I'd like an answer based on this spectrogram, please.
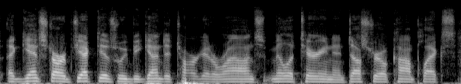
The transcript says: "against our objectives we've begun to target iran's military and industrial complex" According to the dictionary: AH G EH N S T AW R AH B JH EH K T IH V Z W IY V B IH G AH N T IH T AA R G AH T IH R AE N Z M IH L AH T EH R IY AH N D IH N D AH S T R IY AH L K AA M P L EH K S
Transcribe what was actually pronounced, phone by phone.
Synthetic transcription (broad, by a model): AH G EH N S T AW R AH B JH EH K T IH V Z W IY B IH G AH N T IH T AA R G AH T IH R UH N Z M IH L AH T EH R IY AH N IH N D AH S T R IY L K AA M P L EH K S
